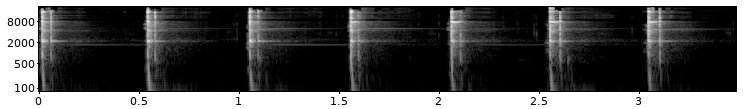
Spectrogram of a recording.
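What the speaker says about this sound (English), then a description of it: "Now I'm just gonna start kind of hitting the bevels" A hammer strikes hot steel while forging the bevels of a trail knife: eight sharp ringing blows at an even pace of about two per second, close and clear with brief decays.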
